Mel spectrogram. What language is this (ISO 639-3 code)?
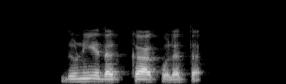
div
